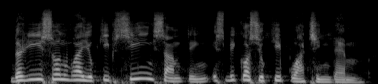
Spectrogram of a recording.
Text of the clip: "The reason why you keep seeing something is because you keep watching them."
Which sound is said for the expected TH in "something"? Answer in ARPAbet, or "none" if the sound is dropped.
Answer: T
